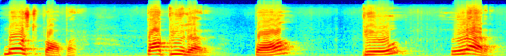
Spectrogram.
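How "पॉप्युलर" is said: "Popular" broken into three slow, separated syllables. Shown as a demonstration. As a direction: pull "popular" apart, pausing after each syllable. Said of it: "इस तरह से एक से अधिक syllable हैं".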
